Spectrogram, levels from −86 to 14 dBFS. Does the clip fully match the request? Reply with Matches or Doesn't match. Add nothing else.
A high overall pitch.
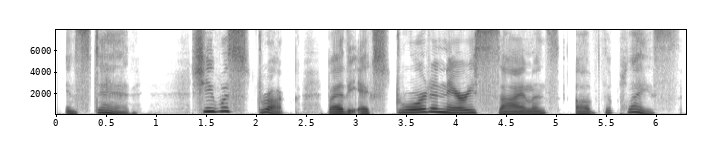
Matches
